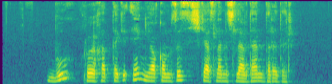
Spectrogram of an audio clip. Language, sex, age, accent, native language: Uzbek, male, 25-34, Andijon, Uzbek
